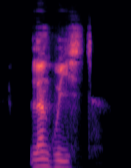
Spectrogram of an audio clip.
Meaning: linguist (one who studies linguistics)
- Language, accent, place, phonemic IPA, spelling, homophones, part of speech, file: French, France, Lyon, /lɛ̃.ɡɥist/, linguiste, linguistes, noun, LL-Q150 (fra)-linguiste.wav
